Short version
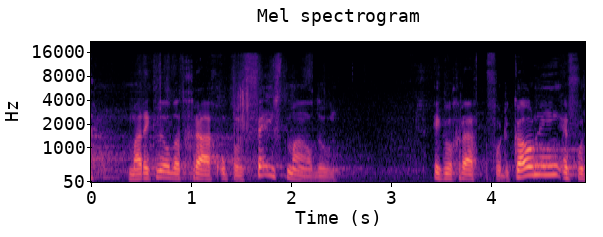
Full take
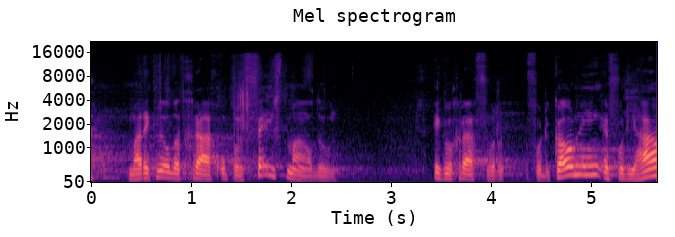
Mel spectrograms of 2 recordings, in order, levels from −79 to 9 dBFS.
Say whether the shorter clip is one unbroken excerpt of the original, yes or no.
no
